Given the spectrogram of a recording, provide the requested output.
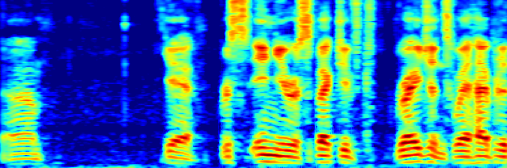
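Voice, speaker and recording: Talking at a fairly quick pace, a man has an Australian accent and a fairly low pitch. The recording is very clean with a silent background. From Australia, rural Gippsland, Victoria. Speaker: political candidate. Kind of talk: political speech. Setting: live event with audience. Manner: fast.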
